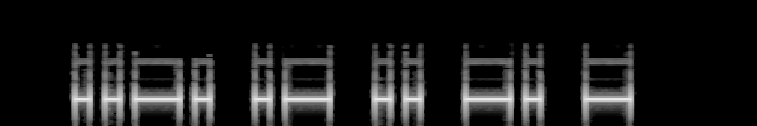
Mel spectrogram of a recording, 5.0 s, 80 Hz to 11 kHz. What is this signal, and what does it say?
Morse code, heard as a keyed tone, about 12 wpm, 700 Hz. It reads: FAINT
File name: Book One / 03-Chapter 3 - 12 WPM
